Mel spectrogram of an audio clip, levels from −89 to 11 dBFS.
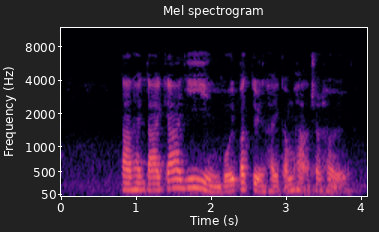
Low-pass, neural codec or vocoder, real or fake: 7.2 kHz; none; real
